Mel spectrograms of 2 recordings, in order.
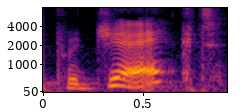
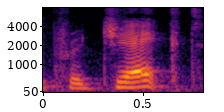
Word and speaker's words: project: the beginning here it's easier with the next one to project okay to project something or a project okay so you see here it's at the beginning this one even better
